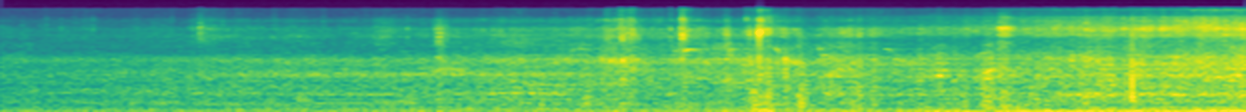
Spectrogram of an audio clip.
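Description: Faint outdoor background noise that grows steadily louder, with a low steady hum coming in over the second half and a few faint clicks.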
